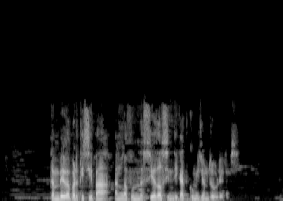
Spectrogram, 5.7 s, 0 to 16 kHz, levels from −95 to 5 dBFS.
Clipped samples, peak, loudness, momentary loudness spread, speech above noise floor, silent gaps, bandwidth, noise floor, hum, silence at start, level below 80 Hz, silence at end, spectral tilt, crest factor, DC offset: under 0.1%; -2 dBFS; -20 LUFS; 13 LU; 54 dB; none; 8 kHz; -74 dBFS; none; 1 s; -60 dBFS; 0.95 s; -5.5 dB/octave; 20 dB; under 0.1%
